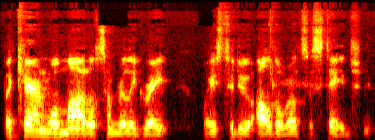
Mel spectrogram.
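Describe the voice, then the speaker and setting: A man's voice: lowish voice, steady tone, brisk, darkish tone. A man speaking as a teacher trainer in a conversational webinar, explaining things and voicing example classroom instructions. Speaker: teacher trainer, elementary language teacher.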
